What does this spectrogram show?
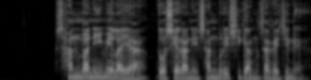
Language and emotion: Bodo, neutral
